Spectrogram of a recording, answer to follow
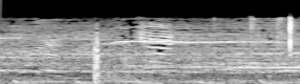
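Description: Aerial fireworks display with a single sharp bang about two thirds of a second in, as the last bursts die away, over background music and voices.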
